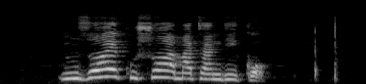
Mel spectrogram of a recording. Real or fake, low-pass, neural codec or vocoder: real; 10.8 kHz; none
